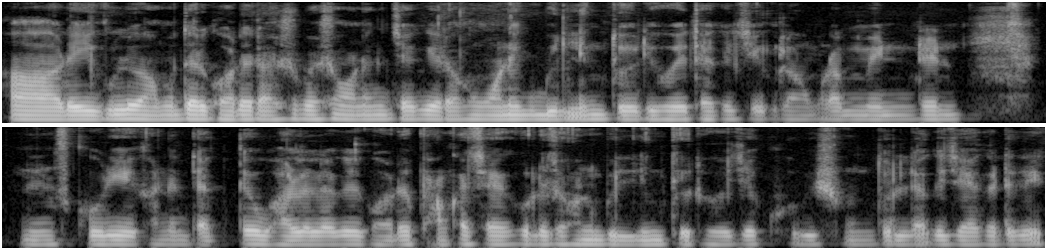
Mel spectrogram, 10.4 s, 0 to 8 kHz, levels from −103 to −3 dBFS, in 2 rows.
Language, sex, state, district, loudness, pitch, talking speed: Bengali, male, West Bengal, North 24 Parganas, -30 LUFS, 105 Hz, 205 wpm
